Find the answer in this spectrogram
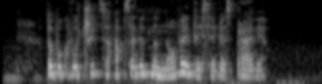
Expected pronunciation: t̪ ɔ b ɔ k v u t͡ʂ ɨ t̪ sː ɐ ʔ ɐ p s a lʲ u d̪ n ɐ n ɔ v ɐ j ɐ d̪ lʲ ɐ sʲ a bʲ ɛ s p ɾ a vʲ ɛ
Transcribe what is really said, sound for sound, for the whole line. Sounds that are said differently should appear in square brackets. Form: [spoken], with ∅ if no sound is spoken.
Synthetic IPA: t̪ ɔ b ɔ k v u t͡ʂ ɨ t̪ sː ɐ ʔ ɐ p s a lʲ u [t̪] n ɐ n ɔ v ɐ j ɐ d̪ lʲ ɐ sʲ a bʲ ɛ s p ɾ a vʲ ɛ

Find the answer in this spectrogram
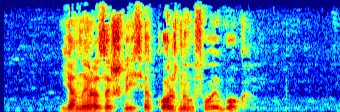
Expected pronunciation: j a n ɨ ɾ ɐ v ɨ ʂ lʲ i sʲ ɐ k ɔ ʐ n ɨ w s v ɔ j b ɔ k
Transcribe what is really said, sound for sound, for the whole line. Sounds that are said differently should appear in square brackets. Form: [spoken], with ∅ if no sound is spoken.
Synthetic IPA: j a n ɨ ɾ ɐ [z] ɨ ʂ lʲ i sʲ ɐ k ɔ ʐ n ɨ w s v ɔ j b ɔ k

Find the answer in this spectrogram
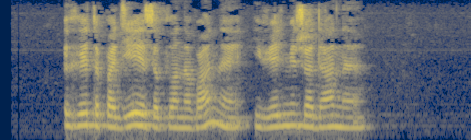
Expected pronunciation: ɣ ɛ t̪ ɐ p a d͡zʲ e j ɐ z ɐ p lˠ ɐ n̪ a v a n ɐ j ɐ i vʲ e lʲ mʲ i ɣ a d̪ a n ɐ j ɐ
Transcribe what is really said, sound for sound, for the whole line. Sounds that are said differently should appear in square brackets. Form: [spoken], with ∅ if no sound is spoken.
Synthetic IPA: ɣ ɛ t̪ ɐ p a d͡zʲ e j ɐ z ɐ p lˠ ɐ n̪ a v a n ɐ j ɐ i vʲ e lʲ mʲ i [ʐ] a d̪ a n ɐ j ɐ

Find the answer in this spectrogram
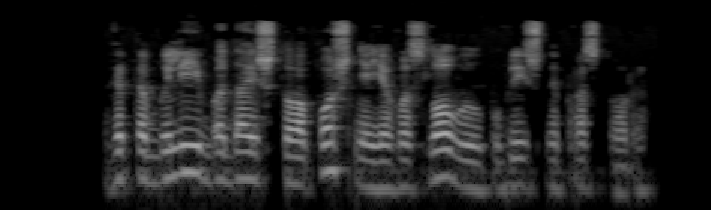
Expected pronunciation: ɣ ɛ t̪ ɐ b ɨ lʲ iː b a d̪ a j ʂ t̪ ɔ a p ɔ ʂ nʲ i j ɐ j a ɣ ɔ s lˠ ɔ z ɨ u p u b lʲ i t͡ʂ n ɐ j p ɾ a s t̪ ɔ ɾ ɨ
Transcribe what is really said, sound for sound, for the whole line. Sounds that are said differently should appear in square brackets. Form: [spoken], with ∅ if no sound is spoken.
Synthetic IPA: ɣ ɛ t̪ ɐ b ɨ lʲ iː b a d̪ a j ʂ t̪ ɔ a p ɔ ʂ nʲ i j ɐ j a ɣ ɔ s lˠ ɔ [v] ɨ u p u b lʲ i t͡ʂ n ɐ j p ɾ a s t̪ ɔ ɾ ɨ

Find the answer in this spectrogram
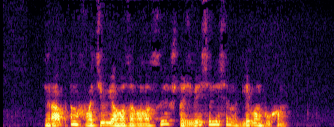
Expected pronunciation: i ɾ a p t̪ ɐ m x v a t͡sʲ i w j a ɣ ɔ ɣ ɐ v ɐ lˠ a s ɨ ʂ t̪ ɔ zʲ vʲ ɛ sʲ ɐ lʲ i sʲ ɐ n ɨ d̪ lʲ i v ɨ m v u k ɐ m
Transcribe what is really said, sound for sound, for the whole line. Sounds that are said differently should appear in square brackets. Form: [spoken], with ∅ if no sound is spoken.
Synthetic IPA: i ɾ a p t̪ ɐ m x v a t͡sʲ i w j a ɣ ɔ [z] ɐ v ɐ lˠ a s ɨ ʂ t̪ ɔ zʲ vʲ [e] sʲ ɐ lʲ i sʲ ɐ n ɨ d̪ lʲ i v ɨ m v u [x] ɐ m

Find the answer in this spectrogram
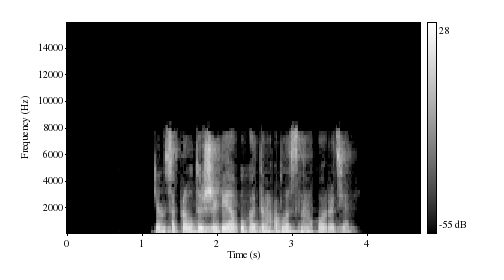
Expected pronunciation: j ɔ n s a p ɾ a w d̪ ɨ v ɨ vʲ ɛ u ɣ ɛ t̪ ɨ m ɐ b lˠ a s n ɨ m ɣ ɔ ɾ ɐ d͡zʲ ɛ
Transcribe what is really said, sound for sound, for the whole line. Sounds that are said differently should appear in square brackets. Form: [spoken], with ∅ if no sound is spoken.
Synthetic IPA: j ɔ n s a p ɾ a w d̪ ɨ [ʐ] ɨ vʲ ɛ u ɣ ɛ t̪ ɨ m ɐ b lˠ a s n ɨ m ɣ ɔ ɾ ɐ d͡zʲ ɛ

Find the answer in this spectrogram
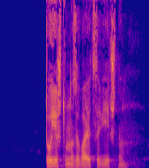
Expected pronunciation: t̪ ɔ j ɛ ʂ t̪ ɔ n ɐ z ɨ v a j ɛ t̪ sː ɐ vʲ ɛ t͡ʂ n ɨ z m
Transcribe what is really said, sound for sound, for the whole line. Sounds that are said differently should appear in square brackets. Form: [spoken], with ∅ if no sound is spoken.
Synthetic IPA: t̪ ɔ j ɛ ʂ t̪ ɔ n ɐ z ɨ v a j ɛ t̪ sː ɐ vʲ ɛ t͡ʂ n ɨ [∅] m

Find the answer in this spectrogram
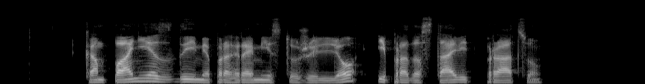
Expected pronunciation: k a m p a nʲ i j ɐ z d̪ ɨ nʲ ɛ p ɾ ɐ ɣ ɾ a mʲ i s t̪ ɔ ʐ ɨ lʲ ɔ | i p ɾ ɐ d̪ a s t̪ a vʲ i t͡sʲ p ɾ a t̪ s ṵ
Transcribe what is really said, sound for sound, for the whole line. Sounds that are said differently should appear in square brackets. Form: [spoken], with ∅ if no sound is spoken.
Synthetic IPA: k a m p a nʲ i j ɐ z d̪ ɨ [mʲ] ɛ p ɾ ɐ ɣ ɾ a mʲ i s t̪ [u] ʐ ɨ [lʲː] ɔ | i p ɾ ɐ d̪ a s t̪ a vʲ i t͡sʲ p ɾ a t̪ s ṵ

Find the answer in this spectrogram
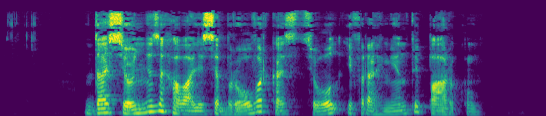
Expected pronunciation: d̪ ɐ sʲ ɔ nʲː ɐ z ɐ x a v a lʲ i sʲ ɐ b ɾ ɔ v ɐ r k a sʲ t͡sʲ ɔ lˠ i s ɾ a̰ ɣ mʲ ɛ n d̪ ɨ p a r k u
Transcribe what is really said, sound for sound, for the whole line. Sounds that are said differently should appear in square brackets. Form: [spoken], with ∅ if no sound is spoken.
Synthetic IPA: d̪ ɐ sʲ ɔ nʲː ɐ z ɐ x a v a lʲ i sʲ ɐ b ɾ ɔ v ɐ r k a sʲ t͡sʲ ɔ lˠ i [f] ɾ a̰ ɣ mʲ ɛ n [t̪] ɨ p a r k u

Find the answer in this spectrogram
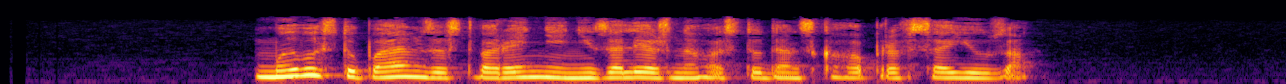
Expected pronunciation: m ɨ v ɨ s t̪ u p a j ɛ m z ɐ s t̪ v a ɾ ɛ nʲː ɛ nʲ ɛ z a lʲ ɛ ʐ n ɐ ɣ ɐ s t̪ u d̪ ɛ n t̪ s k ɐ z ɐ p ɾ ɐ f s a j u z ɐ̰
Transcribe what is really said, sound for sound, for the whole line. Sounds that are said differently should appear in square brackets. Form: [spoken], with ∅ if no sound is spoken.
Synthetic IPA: m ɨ v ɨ s t̪ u p a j ɛ m z ɐ s t̪ v a ɾ ɛ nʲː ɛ nʲ ɛ z a lʲ ɛ ʐ n ɐ ɣ ɐ s t̪ u d̪ ɛ n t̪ s k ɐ [ɣ] ɐ p ɾ ɐ f s a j u z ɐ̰

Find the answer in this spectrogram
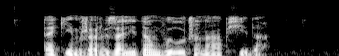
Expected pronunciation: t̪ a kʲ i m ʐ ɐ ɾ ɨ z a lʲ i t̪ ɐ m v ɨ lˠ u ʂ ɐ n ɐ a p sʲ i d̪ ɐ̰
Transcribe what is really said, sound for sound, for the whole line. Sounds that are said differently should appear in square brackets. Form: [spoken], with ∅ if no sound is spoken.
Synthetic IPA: t̪ a kʲ i m ʐ ɐ ɾ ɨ z a lʲ i t̪ ɐ m v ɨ lˠ u [t͡ʂ] ɐ n ɐ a p sʲ i d̪ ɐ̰

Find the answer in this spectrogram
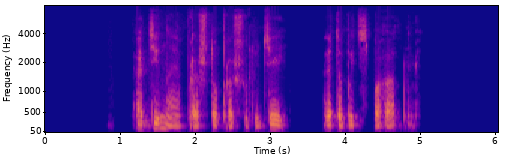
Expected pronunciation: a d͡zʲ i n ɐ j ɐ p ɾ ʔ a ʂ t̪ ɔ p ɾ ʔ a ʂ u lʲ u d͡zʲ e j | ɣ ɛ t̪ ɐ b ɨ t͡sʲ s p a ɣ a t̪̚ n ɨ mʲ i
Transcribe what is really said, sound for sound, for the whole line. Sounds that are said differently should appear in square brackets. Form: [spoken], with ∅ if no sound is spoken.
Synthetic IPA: a d͡zʲ i n ɐ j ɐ p ɾ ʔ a ʂ t̪ ɔ p ɾ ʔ a ʂ u lʲ u d͡zʲ e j | ɣ ɛ t̪ ɐ b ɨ t͡sʲ s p a ɣ a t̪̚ n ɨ mʲ i

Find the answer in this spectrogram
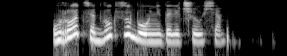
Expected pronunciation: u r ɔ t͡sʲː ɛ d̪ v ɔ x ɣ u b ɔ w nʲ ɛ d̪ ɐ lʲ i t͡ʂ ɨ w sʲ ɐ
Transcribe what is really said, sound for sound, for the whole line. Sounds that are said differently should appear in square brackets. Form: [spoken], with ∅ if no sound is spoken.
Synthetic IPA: u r ɔ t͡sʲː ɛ d̪ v [u] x [z] u b ɔ w nʲ ɛ d̪ ɐ lʲ i t͡ʂ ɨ w sʲ ɐ

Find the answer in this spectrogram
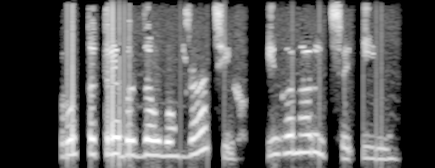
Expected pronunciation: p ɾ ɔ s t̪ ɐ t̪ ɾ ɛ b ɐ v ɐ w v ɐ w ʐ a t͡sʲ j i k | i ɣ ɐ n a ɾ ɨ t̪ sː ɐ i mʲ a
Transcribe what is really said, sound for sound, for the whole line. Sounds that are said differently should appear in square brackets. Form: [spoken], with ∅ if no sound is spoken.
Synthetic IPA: p ɾ ɔ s t̪ ɐ t̪ ɾ ɛ b ɐ [z] ɐ w v [a] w ʐ a t͡sʲ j i [x] | i ɣ ɐ n a ɾ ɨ t̪ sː ɐ i mʲ [i]

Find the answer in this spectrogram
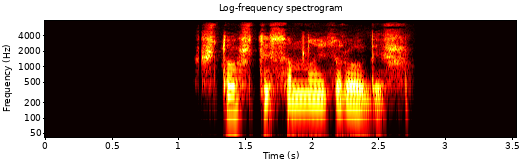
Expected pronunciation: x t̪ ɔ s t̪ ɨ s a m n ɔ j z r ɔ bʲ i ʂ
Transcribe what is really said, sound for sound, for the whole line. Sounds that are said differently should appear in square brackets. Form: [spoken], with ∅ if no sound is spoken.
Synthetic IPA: [ʂ] t̪ ɔ [ʂ] t̪ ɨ s a m n ɔ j z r ɔ bʲ i ʂ

